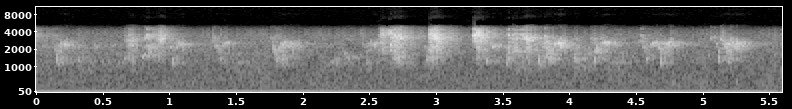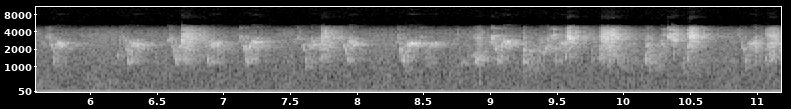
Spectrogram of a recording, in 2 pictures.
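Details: A bonded pair of male budgerigars kept as pets, chattering in a dense run of rapid warbled chirps and squeaky notes, rising and falling in bursts throughout.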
